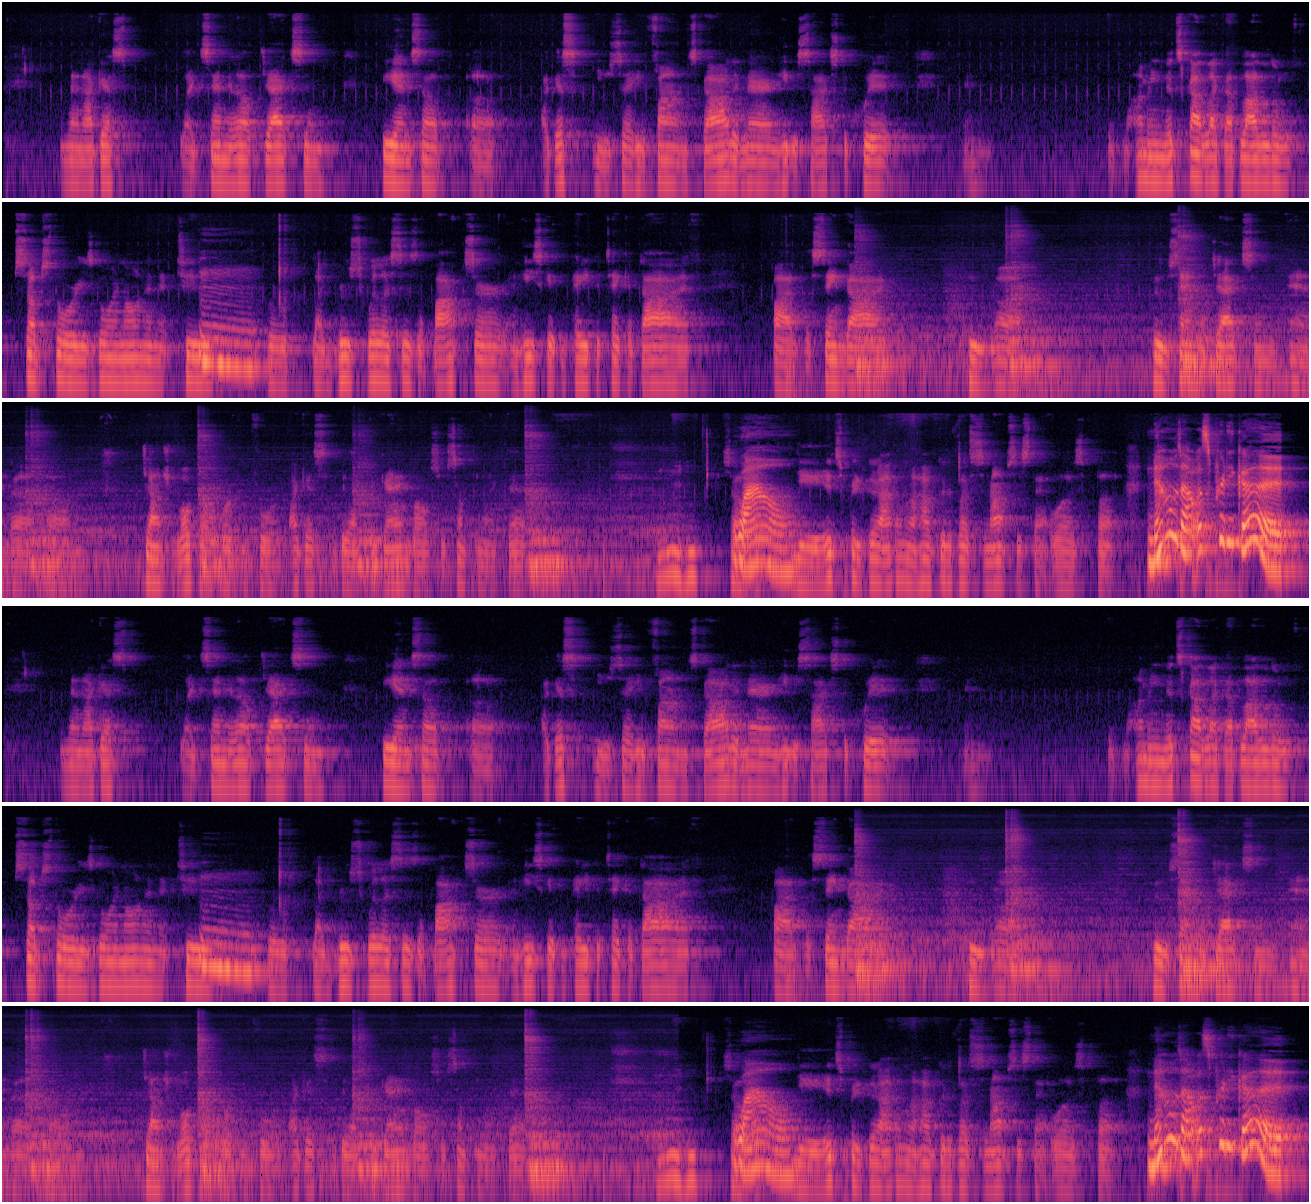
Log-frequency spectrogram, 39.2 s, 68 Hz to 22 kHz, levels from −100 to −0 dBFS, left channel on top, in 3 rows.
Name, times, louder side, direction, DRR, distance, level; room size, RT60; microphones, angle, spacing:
voice 1, 0.6-1.2 1.8-3.2 3.8-4.4 4.6-4.9 5.4-8.9 9.6-9.7 11.2-12.9 13.2-15.2 15.7-20.0 20.8-21.9 22.7-23.3 24.6-27.2 27.5-28.5 28.7-31.4 32.7-33.1 33.4-33.6 34.0-37.3, left 3 dB, 25° left, 0.6 m, -38 dB
voice 2, 15.0-15.7 33.4-34.1 37.6-38.9, left 3 dB, 50° left, 1.1 m, -27 dB
Clock, 21.6-32.9, right 1 dB, 25° right, 2.0 m, -44 dB
16.5 x 11.0 x 5.4 m
head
